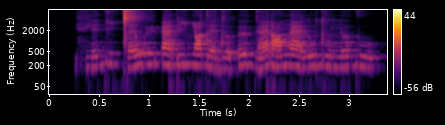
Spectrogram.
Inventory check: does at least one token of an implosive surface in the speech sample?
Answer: yes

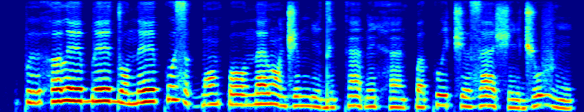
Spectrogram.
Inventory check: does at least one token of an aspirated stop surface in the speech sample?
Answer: no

